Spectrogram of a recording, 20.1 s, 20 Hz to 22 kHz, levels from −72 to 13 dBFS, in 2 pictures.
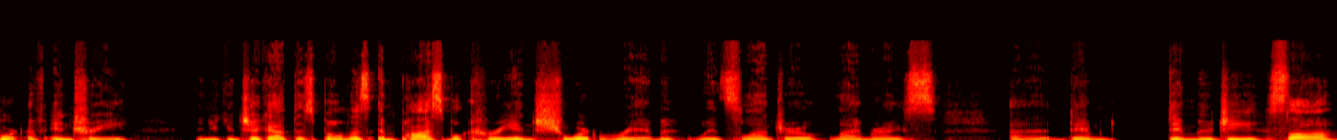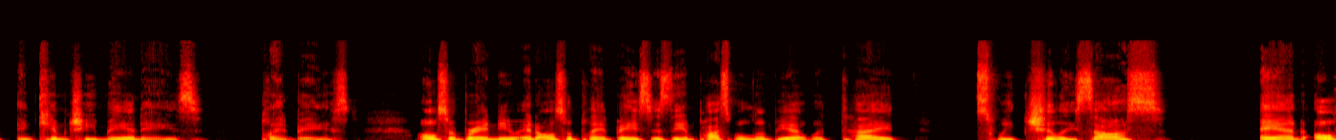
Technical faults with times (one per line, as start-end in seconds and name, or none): none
